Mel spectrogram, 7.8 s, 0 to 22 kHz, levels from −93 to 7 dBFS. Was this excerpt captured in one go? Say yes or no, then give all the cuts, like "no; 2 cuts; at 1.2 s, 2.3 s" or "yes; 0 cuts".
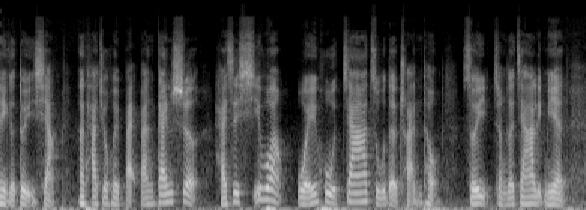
yes; 0 cuts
